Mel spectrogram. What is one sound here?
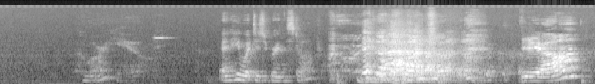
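A middle-aged woman speaks emotionally into a microphone.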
